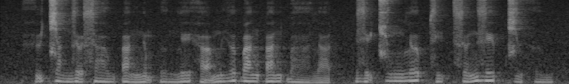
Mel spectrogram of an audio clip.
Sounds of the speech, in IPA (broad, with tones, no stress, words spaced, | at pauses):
hɨ̰˧˥ t͡ɕa̤˨˩ŋzə̰ː˧˨ sa̤ː˨˩wʔa˧˩ŋnə̰˧˨m ʔə̤ː˨˩ŋle˧ha̰ː˧˨ mi˨˦ə̯ ɓa˧ŋʔa˧n ɓa̤ː˨˩la˨˩t̚ | zḛ˧˨t͡ɕu˧ŋ ləː˦˥p̚si˨˩t̚ sə˨˦nze˦˥p̚ t͡ɕɨ˧˩ hə̤˨˩m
